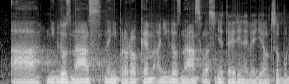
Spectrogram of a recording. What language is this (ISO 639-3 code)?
ces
